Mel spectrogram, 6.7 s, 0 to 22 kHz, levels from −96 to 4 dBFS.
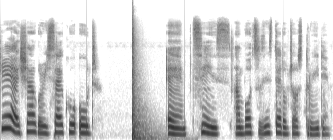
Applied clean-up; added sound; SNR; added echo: none; Thump, thud; 6 dB; none.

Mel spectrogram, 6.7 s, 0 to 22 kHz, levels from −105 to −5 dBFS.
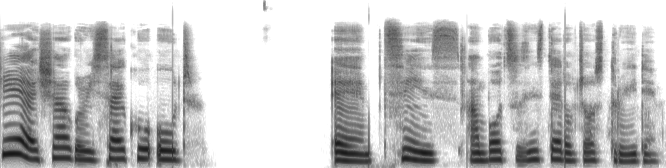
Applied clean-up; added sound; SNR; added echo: neural mask model Resemble Enhance denoiser.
